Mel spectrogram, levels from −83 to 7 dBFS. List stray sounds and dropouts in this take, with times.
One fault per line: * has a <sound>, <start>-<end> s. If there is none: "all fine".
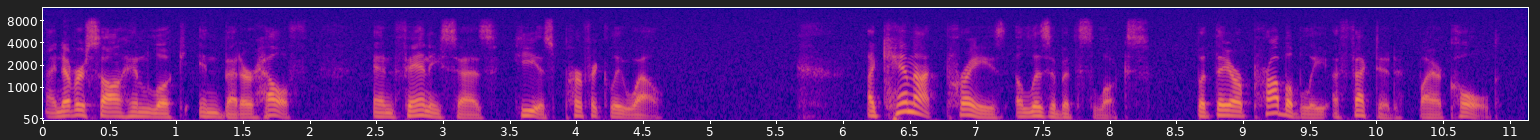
all fine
